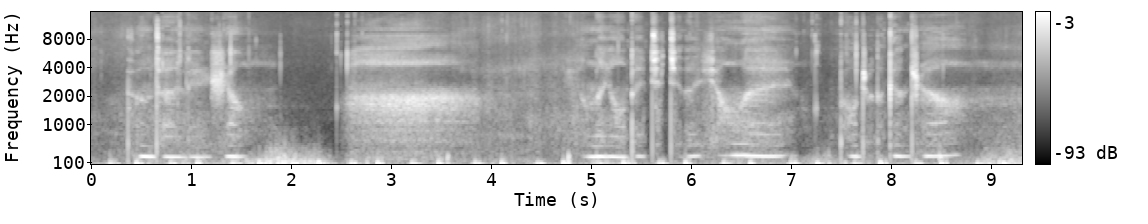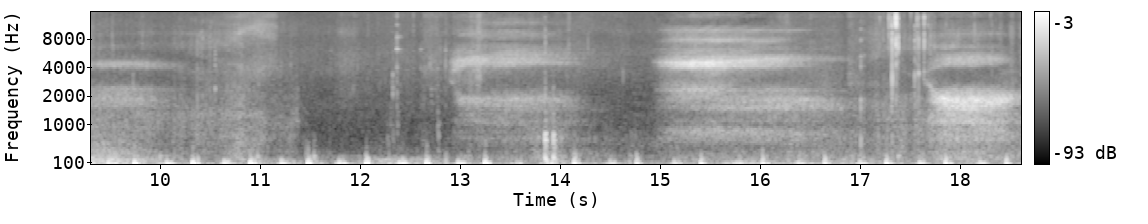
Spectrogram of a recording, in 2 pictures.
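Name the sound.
heartbeat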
